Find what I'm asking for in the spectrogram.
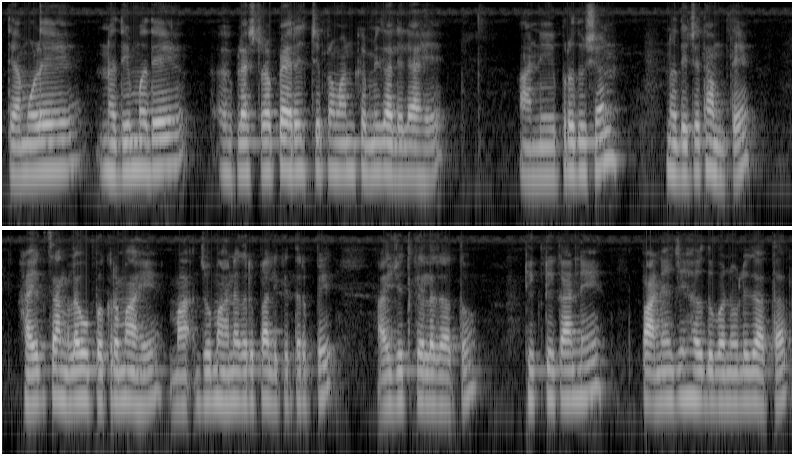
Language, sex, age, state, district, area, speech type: Marathi, male, 18-30, Maharashtra, Sangli, urban, spontaneous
